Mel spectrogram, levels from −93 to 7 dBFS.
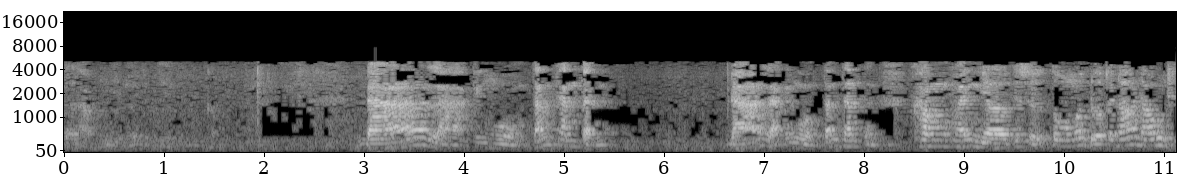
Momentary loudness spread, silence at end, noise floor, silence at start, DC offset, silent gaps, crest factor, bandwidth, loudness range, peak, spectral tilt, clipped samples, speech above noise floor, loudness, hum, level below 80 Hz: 19 LU; 0 s; -41 dBFS; 0 s; under 0.1%; none; 20 dB; 5.4 kHz; 3 LU; 0 dBFS; -5.5 dB/octave; under 0.1%; 23 dB; -17 LUFS; none; -62 dBFS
